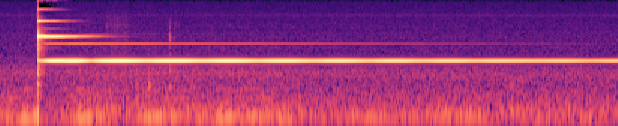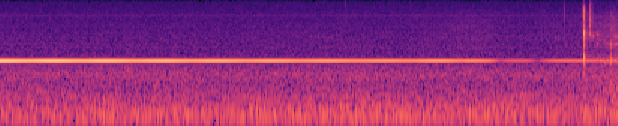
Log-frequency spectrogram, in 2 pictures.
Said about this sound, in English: Again, when you hear the sound of the bell, just bring your awareness towards your respiration, your breathing, and then wait for further instructions.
